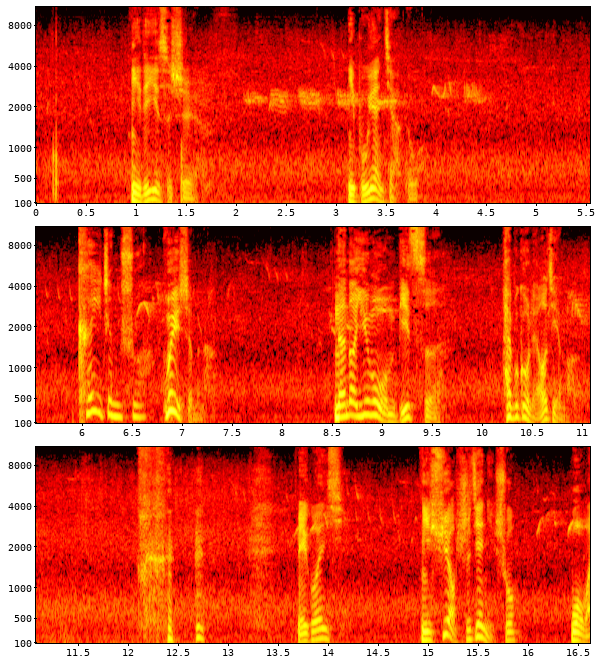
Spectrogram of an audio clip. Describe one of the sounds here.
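A young man speaks calmly and closely.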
